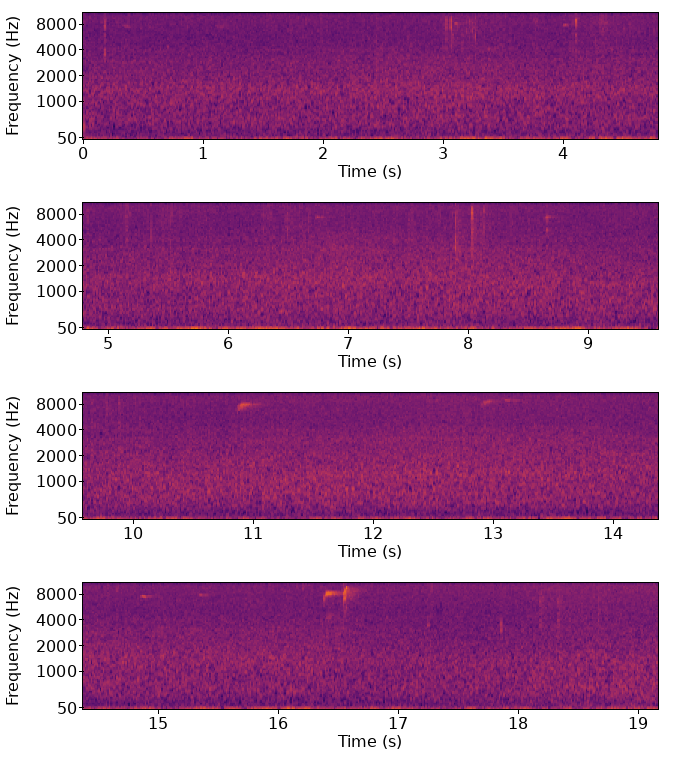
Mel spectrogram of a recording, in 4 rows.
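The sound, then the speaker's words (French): Wind rustles through tree branches on a Pyrenean mountain at around 1200 metres in a steady, dense hiss that swells and eases gently without pause, with a few faint ticks high above the rushing noise and no voices. “Les ramures qui bruissent.”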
